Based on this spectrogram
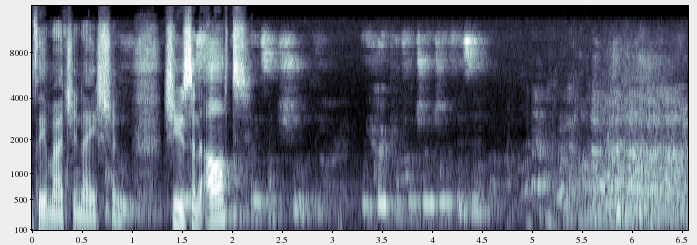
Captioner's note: PA system faintly speaking; audience laughing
